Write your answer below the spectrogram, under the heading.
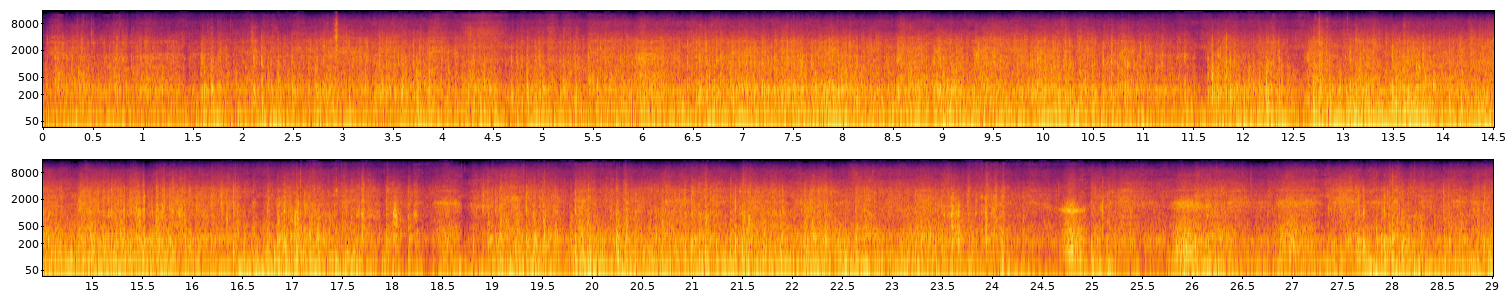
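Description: Pivot Firebird enduro mountain bike descending a dirt singletrack, heard from a chin-mounted action camera. The tyres run continuously over the ground and the bike rattles over bumps, with wind rumbling on the microphone. A few short squeaks come near the end.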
